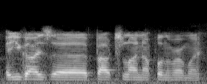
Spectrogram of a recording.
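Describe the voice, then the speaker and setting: A man's voice: on the low side, monotone, fast, background noise. A man making hesitant radio calls in a flight sim, his voice sounding muffled as if over a helmet intercom. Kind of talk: radio check chatter.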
